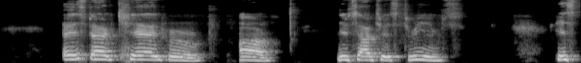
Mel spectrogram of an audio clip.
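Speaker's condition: Down syndrome

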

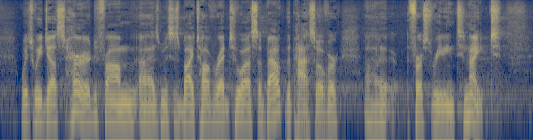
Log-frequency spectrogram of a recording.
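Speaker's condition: No condition

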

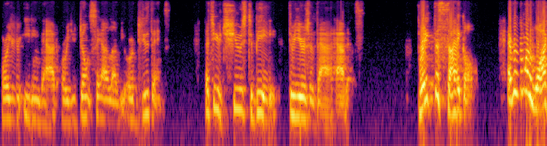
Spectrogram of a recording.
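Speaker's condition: No condition

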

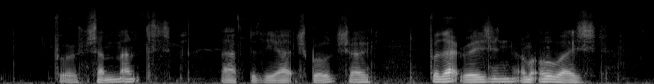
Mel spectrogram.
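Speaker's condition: Tongue cancer; aggressive tongue cancer

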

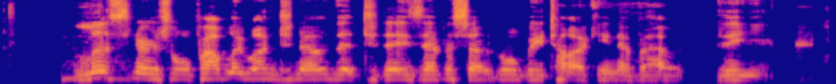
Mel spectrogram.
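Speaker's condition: Parkinson's disease, young onset; diagnosed at 35, deep brain stimulation implant, non-rechargeable battery

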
